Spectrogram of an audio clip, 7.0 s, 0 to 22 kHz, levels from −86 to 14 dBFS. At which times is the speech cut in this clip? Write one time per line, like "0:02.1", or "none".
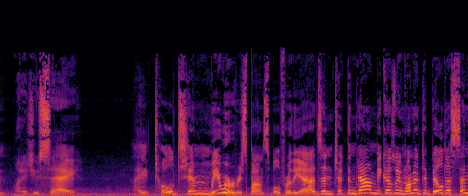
none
